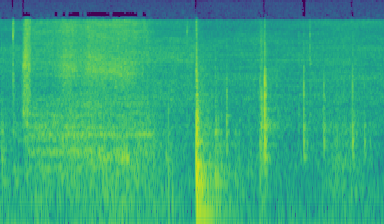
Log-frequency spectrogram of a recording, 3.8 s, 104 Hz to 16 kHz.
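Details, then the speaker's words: Porsche 911 Turbo (997.2) under a boost leak test: a steady sharp hiss of pressurised air fading to clicks, with bubbles showing the leak comes from the intercooler body, where a tab broke, likely in an accident. "all right so we're going to put more pressure on it now i hear the leak and i'm going to spray we're looking for bubbles maybe it's the connection over here on the intercooler no i see bubbles you see the bubbles over there it's coming from the intercooler itself"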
